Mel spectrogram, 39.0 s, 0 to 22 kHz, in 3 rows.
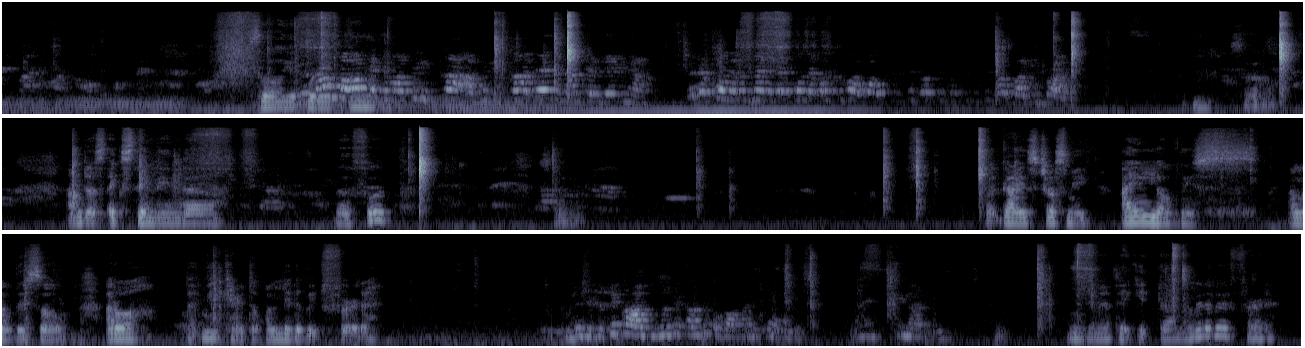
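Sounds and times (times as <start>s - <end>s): background voices: 0.0s - 10.7s, 11.8s - 15.6s.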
